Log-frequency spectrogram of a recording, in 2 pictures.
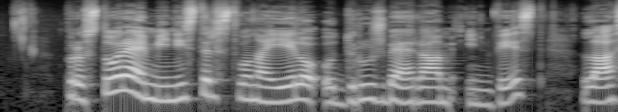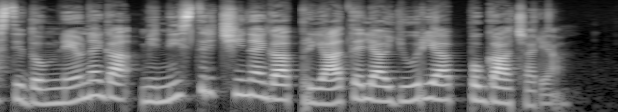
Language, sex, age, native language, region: Slovenian, female, 18-29, Slovenian, Drava region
